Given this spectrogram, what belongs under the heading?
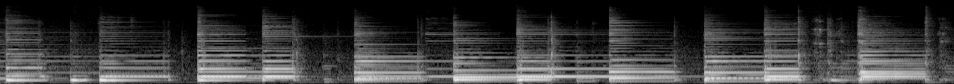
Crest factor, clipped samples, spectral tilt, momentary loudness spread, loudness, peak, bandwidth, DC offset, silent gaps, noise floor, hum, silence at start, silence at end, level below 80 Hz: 14 dB; under 0.1%; -7 dB/octave; 12 LU; -14 LUFS; 0 dBFS; 12.5 kHz; under 0.1%; none; -39 dBFS; none; 0 s; 0.05 s; -56 dBFS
